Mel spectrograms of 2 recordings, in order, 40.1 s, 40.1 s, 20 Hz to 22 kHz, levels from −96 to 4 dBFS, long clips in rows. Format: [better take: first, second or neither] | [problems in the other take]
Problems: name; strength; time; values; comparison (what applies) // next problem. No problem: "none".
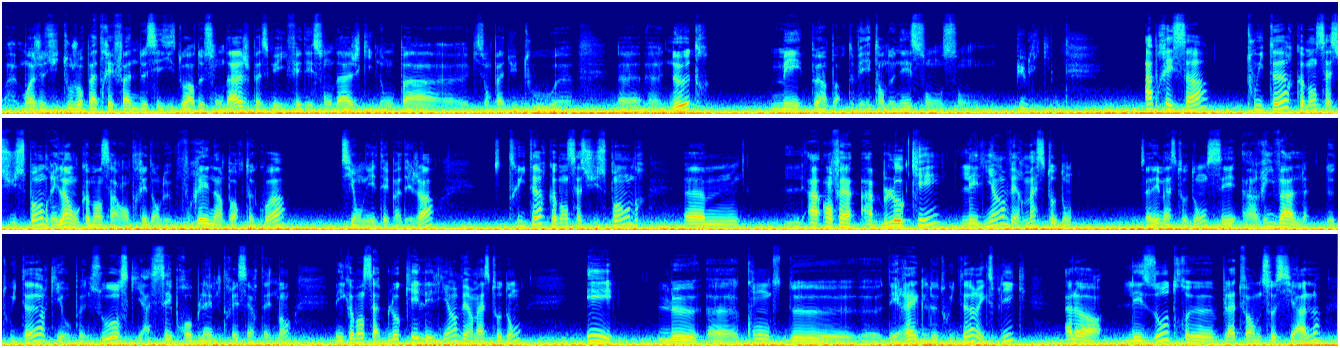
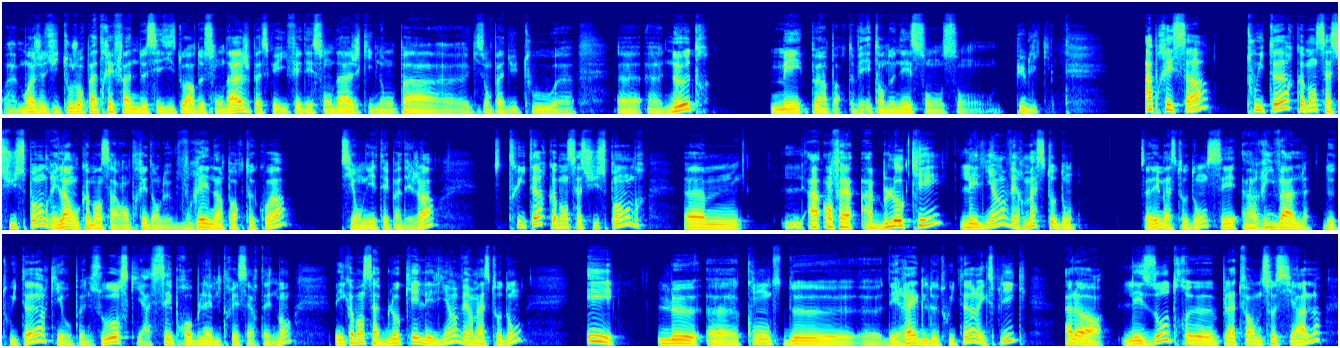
second | low rumble; loud; throughout; 9 dB below the speech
